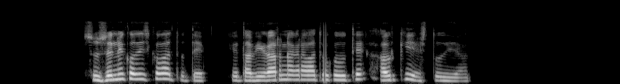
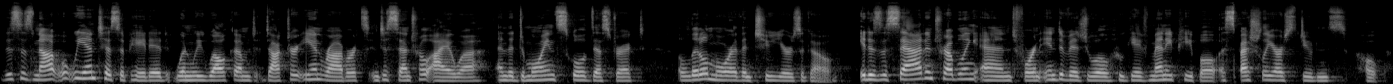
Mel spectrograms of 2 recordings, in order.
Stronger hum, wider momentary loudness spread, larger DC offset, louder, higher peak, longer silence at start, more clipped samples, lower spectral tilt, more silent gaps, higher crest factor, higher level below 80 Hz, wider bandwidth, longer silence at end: neither; first, 11 LU vs 7 LU; neither; first, -18 LUFS vs -26 LUFS; first, -2 dBFS vs -6 dBFS; first, 0.85 s vs 0.05 s; neither; first, -7.5 dB/octave vs -3 dB/octave; first, 2.14-2.26 s vs none; about the same, 18 dB vs 20 dB; first, -66 dBFS vs -74 dBFS; second, 7.8 kHz vs over 20 kHz; first, 1.55 s vs 0.15 s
